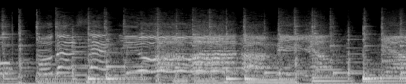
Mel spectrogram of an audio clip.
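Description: Salsa music from a band: a moving bass line under pitched melody parts, with regular percussion strikes.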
